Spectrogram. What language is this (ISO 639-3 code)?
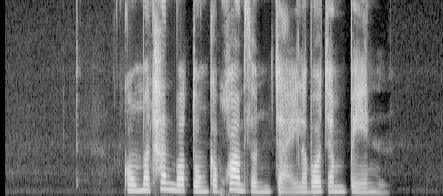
tha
